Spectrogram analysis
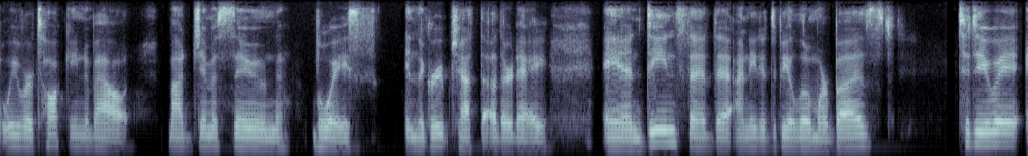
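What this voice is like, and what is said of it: Congested voice from a cold. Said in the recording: “Now I have a cold.”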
